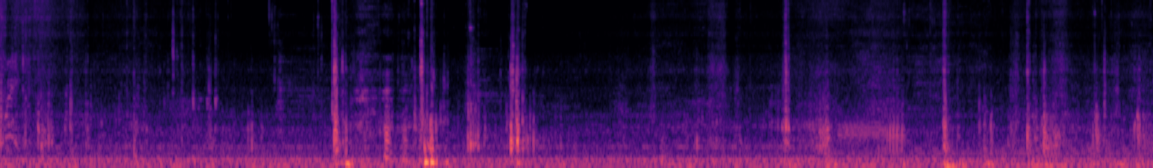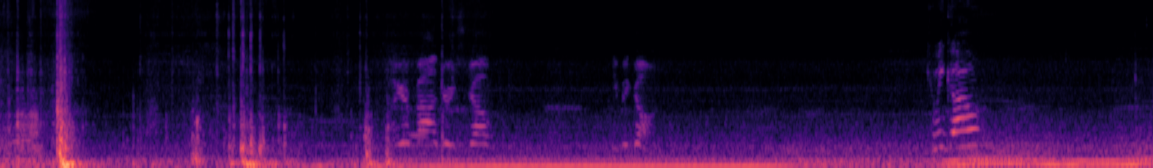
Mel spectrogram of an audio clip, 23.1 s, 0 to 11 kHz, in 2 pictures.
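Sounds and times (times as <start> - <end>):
sharp knocks and thumps: 0.0 - 5.8, 6.5 - 15.6
car rumble: 0.0 - 23.0.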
